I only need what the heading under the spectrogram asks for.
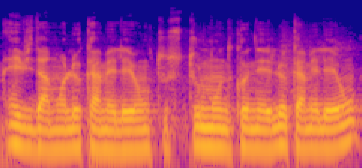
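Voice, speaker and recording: A man's voice: deep voice, little pitch movement, fast talker, mellow. A man from La Réunion with a Réunion Creole accent, rambling casually through an unboxing for his vlog, full of little fillers. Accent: Réunion Creole French. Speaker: vlog host.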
